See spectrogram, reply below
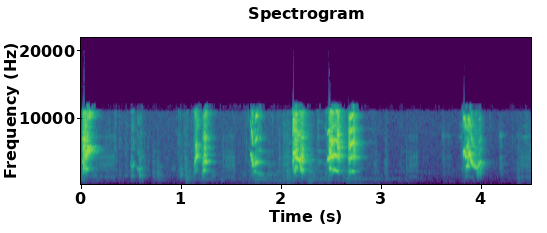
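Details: Rosy-faced lovebird, a pet bird that has just laid an egg, calling in quick shrill squawky bursts grouped in twos and threes, with low scratchy noises between.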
